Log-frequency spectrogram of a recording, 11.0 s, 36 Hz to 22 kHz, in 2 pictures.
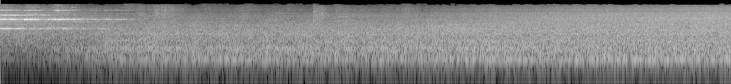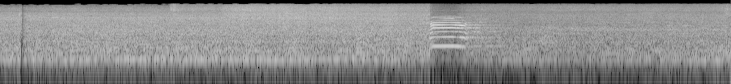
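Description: Hyundai Rotem HRCS2 electric train rolling slowly into the station: a steady rumble of wheels on rail. A high wheel squeal fades out within the first second, and a brief, loud pitched toot sounds about nine seconds in.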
